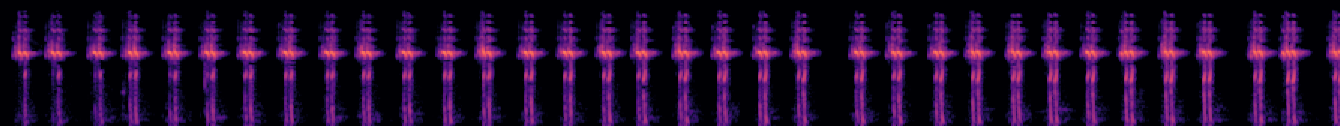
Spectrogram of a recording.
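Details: An adult male field cricket (Gryllus campestris), living in a tortoise greenhouse that amplifies its sound, sings a loud, high chirping song of short pulsed chirps about four a second, stridulating mainly with its wings to call females.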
